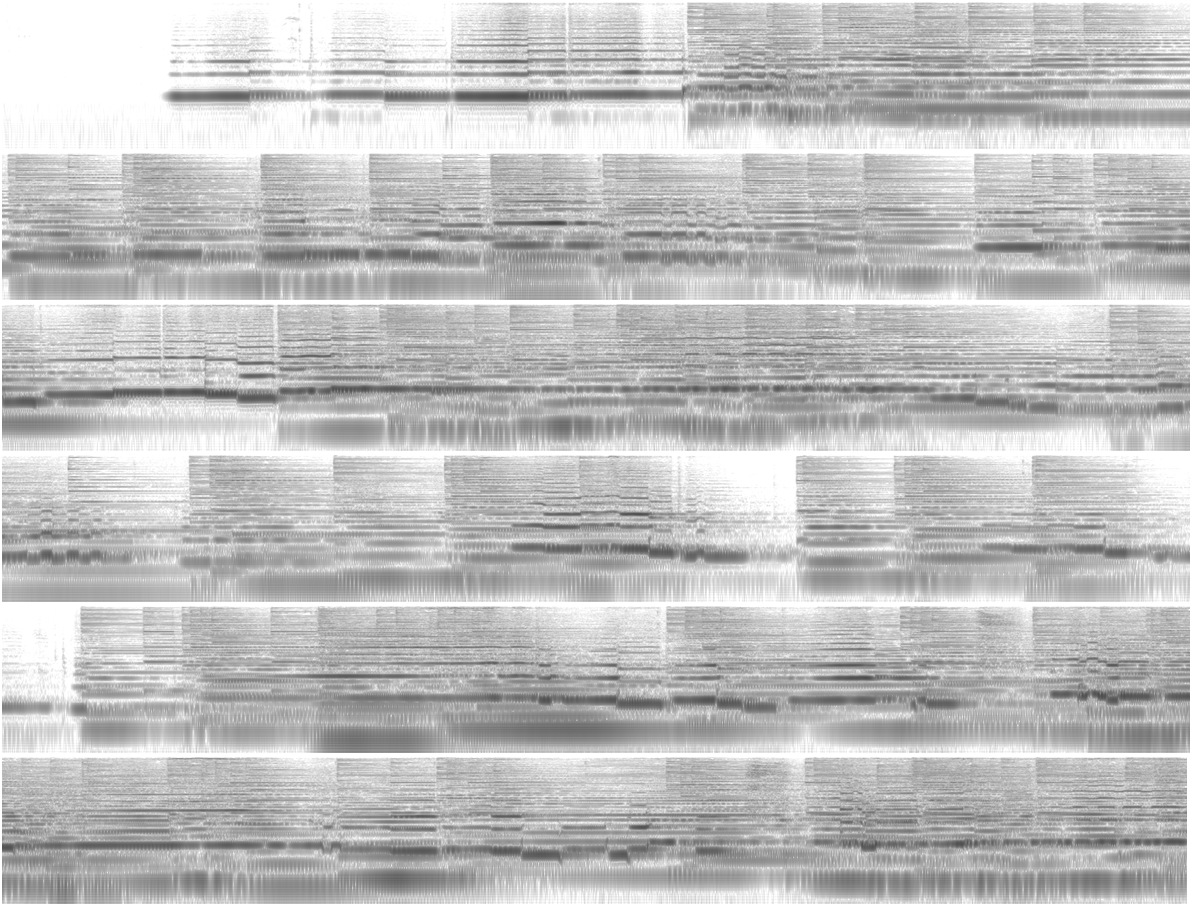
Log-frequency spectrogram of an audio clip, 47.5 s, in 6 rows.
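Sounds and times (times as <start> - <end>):
sonata in G minor: 0.0 - 47.4.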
